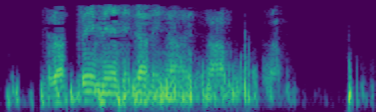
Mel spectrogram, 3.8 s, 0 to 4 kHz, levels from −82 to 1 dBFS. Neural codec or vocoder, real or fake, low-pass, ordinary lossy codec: codec, 16 kHz, 8 kbps, FreqCodec, smaller model; fake; 3.6 kHz; MP3, 16 kbps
